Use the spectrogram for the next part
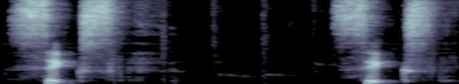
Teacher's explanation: The k is at the back, the s is behind your teeth, and the th is at your teeth. Okay, so we're moving all the way through the mouth to make these sounds.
